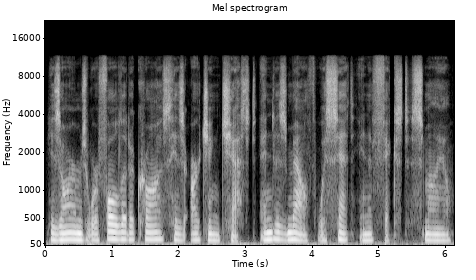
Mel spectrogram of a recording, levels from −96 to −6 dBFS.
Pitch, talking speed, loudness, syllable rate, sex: 115 Hz, 165 wpm, -18 LUFS, 3.9 syllables/s, male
